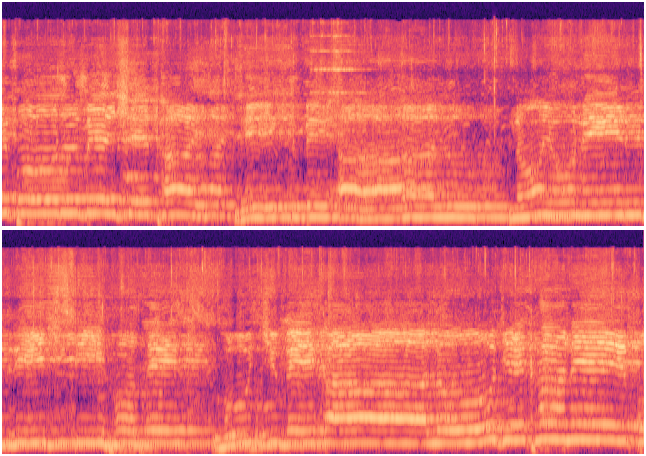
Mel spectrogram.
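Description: Slow chant-like singing in long held notes, each sustained for a second or two before the voice steps to the next pitch.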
